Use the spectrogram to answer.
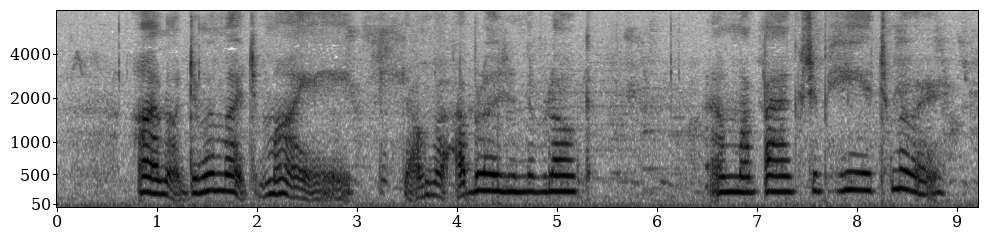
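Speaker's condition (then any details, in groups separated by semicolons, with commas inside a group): Cerebral palsy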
